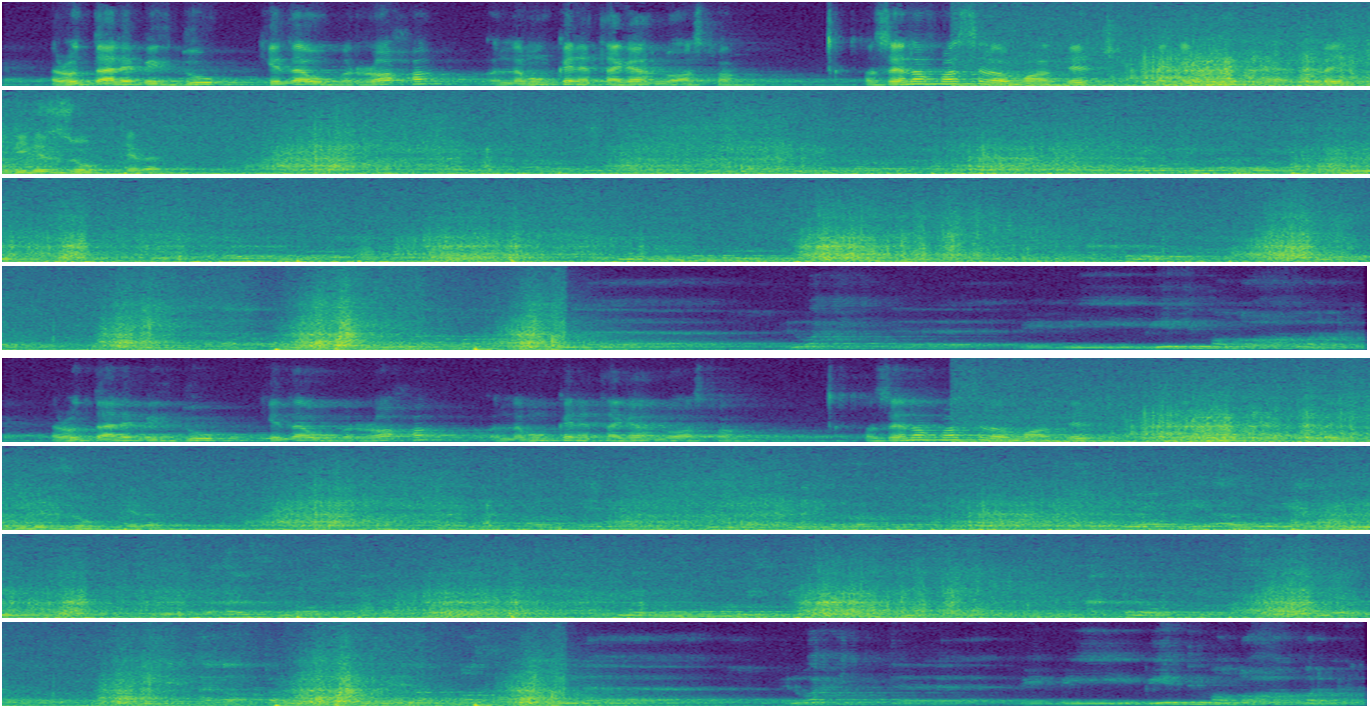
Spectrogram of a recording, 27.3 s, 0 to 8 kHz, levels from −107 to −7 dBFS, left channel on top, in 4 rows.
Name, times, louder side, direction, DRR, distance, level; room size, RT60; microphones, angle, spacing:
voice 1, 0.3-3.8 4.3-7.7, left 4 dB, 65° left, 13 dB, 0.6 m, -24 dB
sound 1, 4.7-23.3, left 1 dB, 10° left, 0.4 m, -26 dB
voice 2, 9.0-16.3 16.6-24.0 24.4-27.3, right 1 dB, 85° right, -5 dB, 2.3 m, -33 dB
27.5 x 19.0 x 2.6 m, 2.8 s
head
